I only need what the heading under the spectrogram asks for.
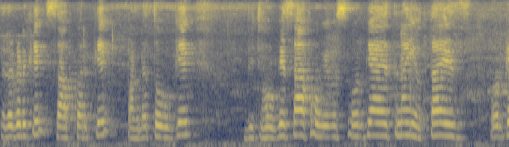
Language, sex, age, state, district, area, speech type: Punjabi, female, 60+, Punjab, Ludhiana, urban, spontaneous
